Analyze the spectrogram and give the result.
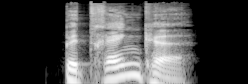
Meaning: first/third-person singular subjunctive II of betrinken
- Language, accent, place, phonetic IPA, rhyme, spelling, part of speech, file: German, Germany, Berlin, [bəˈtʁɛŋkə], -ɛŋkə, betränke, verb, De-betränke.ogg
